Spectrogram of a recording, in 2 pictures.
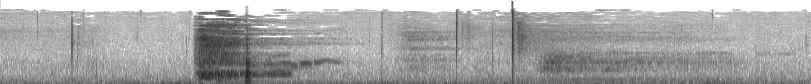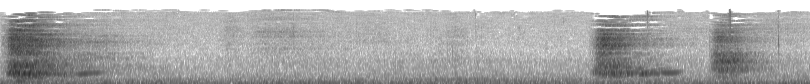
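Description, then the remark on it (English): A few deep, forceful breaths drawn in and let out at slow, uneven intervals during a breathing exercise, with quiet pauses of near silence between them and no talking. “If you need a fifth or even a sixth breath, it is okay as well.”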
